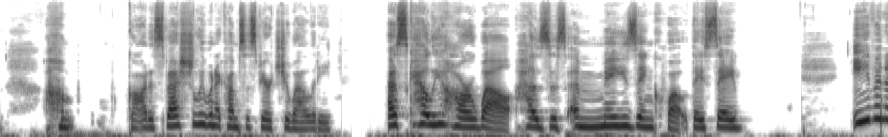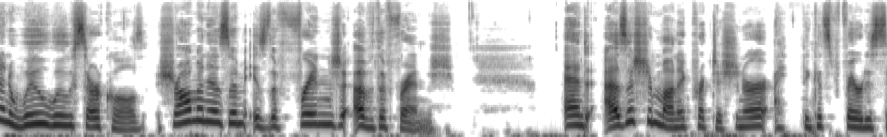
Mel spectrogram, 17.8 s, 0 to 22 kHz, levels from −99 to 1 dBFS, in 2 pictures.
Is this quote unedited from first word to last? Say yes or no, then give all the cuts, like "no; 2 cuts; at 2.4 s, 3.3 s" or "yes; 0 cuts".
yes; 0 cuts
